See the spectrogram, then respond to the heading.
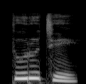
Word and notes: ತುರುಚೆ: turuce

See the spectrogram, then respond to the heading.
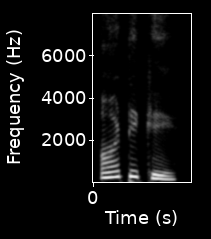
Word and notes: ಅಡಿಕೆ: Kannada

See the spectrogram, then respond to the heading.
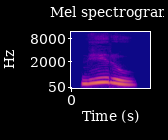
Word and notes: ಧಿರು: Kannada

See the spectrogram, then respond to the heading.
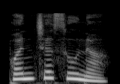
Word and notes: ಪಂಚಸೂನ: panca sūna

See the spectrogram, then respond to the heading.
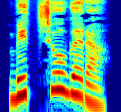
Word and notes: ಭಚಕ್ರ: Kannada

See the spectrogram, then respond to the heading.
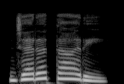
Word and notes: ಜೋರುದಾರಿ: jōrudāri; kannada

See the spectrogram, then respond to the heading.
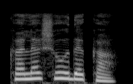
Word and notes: ಕುಲಸೂತಕ: kulasūtaka

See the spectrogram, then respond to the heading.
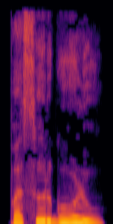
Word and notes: ಪಸಿರ್ಗಲ್: kannada; pasirgal

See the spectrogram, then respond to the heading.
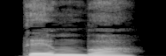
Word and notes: ತೆಂಬ: kannada

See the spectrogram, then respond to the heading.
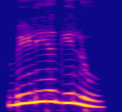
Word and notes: ಬಿಳಿಅಗಿಲು: Kannada

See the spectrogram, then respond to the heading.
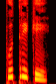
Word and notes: ಪುತ್ರಿಕೆ: putrike

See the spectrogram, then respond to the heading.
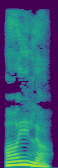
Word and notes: ಆಯಾಲ: āyāla

